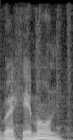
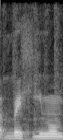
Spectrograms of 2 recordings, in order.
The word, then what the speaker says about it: Behemoth: mi favorito es el vemon pobre Steven qué obsesión Bueno de hecho se pronuncia bimon pero Cómo no enamorarse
